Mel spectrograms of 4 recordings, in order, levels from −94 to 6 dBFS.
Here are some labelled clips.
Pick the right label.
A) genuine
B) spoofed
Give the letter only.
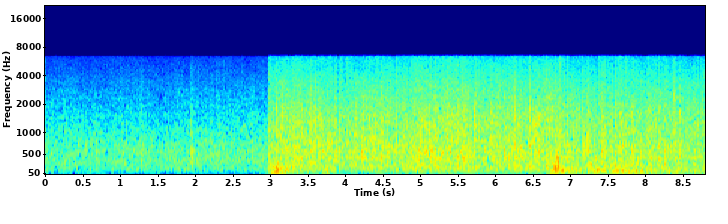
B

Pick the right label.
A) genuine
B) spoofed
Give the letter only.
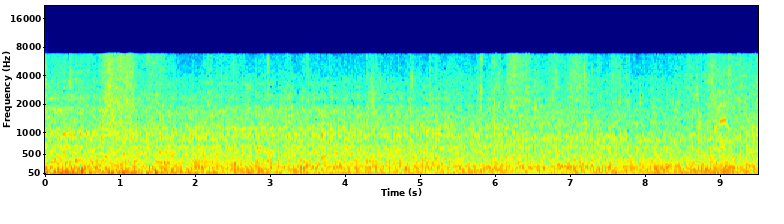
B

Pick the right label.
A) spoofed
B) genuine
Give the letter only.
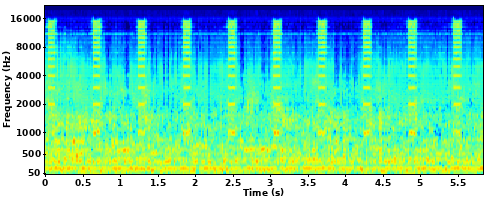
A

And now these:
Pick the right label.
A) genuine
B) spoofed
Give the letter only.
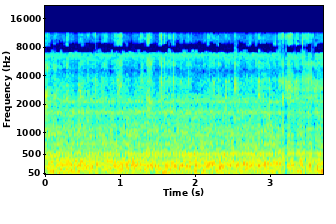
A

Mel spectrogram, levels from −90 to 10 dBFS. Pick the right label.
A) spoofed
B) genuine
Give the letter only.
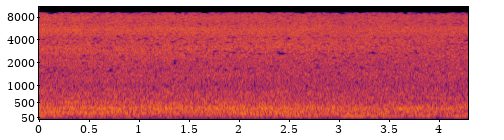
B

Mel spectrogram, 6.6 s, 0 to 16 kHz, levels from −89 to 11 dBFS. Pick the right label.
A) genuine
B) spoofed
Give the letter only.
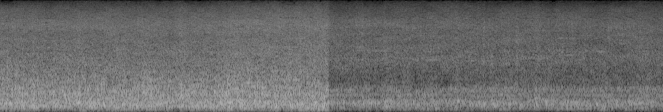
B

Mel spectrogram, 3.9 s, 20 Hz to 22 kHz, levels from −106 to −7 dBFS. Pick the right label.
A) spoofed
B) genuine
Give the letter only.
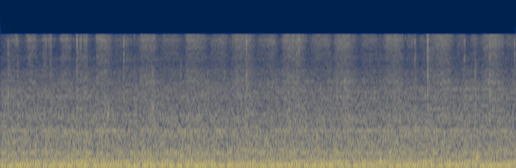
B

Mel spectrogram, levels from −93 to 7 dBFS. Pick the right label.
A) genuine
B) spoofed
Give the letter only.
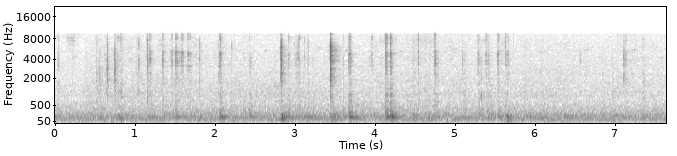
B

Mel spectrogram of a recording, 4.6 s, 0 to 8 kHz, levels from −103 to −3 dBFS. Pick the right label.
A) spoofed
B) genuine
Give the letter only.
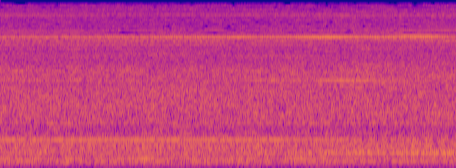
B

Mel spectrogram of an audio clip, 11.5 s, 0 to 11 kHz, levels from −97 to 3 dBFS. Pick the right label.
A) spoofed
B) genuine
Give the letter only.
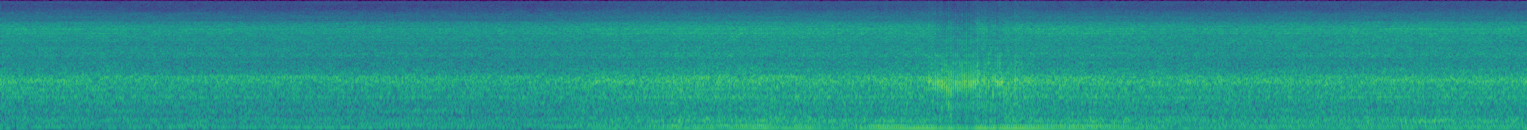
A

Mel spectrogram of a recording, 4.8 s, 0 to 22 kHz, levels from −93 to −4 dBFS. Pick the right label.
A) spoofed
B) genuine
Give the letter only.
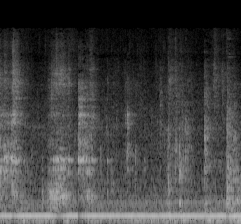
B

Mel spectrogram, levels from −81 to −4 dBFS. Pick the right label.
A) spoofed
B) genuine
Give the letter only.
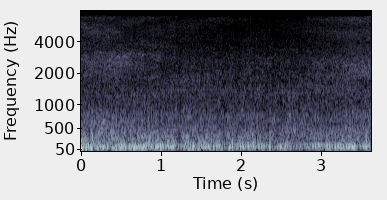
B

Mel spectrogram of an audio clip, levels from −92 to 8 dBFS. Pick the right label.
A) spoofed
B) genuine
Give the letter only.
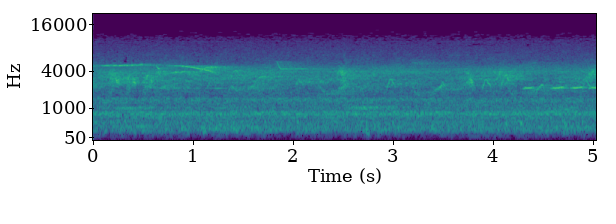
B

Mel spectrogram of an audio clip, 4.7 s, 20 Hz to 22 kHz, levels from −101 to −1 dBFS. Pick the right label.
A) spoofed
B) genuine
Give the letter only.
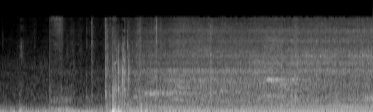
B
